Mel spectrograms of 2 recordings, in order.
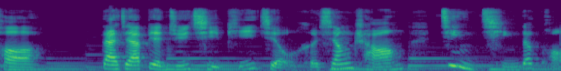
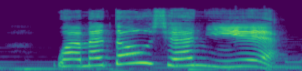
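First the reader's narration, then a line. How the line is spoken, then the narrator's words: Loud chorus. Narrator (Chinese): 所有的动物都会大声叫道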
